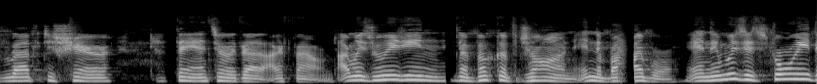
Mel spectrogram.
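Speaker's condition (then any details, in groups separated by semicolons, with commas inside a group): Brain stem tumor; childhood onset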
